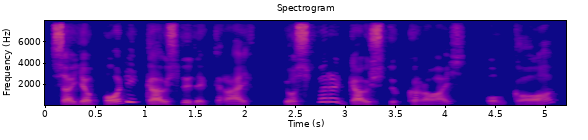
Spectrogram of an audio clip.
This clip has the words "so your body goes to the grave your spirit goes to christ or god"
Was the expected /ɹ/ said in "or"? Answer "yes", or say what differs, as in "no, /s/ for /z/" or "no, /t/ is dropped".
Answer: no, /l/ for /ɹ/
